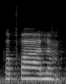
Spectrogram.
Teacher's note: ल वर जो अनुस्वार आहे त्याचा उच्चार म करायचा आहे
